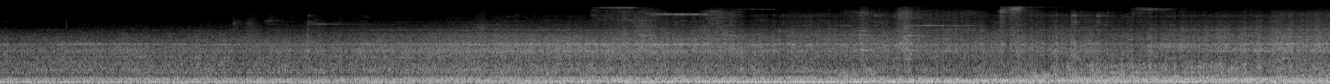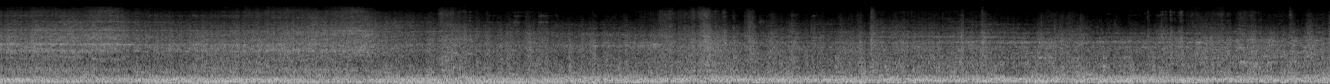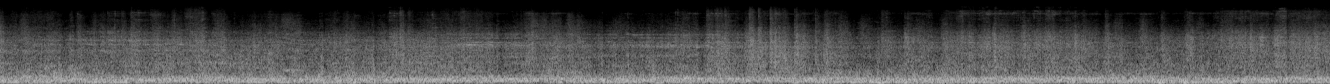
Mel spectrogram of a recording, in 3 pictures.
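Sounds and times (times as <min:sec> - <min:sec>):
freight train rumbling past: 0:00.0 - 0:39.9
thin wheel squeal: 0:09.0 - 0:09.7.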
